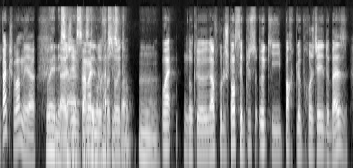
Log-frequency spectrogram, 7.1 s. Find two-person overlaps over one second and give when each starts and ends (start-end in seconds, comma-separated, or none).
1.2-2.6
